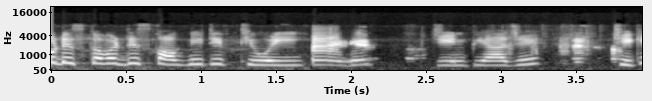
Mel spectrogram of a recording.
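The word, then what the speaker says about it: Jean Piaget: Gene पियाजे, ठीक है, gene पियाजे। उनका नाम पाइगेट नहीं है, तो हम लोग बोल देते हैं, बट उनका करेक्ट प्रोनाउंसिएशन होता है जीन पियाजे, ठीक है।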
